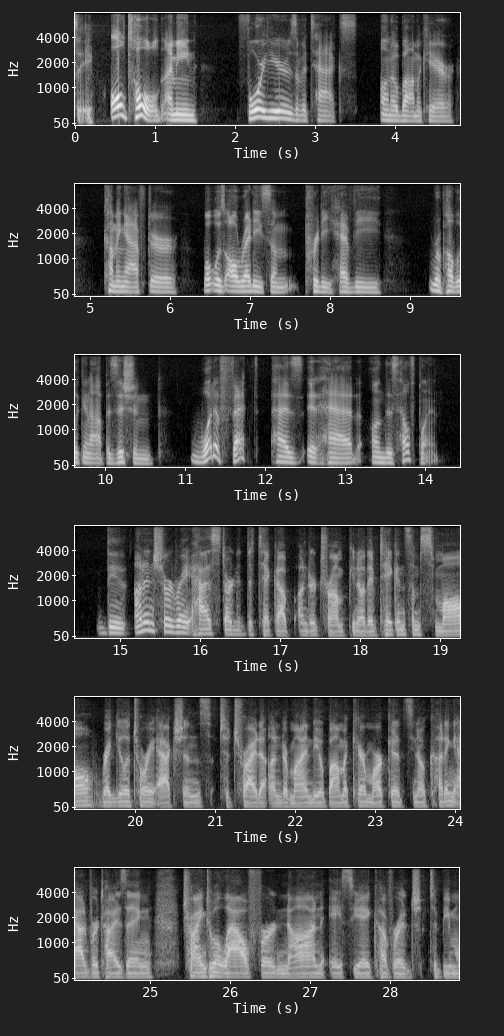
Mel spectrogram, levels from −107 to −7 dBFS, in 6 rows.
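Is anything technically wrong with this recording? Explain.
Yes. Microphone overload appears from 0.51 to 0.81 s. The input was driven about 2 dB past the converter's limit, likely from a microphone gain set too high, so the tops of the loudest waveform peaks are cut flat. Around one to two percent of samples in that stretch are affected, giving a crackling, distorted edge.

Microphone volume stepped down twice, at 0.54 s and at 1.53 s, each time by about 4 dB. This is likely the call software reacting to the overloaded input by lowering the device's gain in discrete steps, so speech and background both drop abruptly in level. The first step lands inside the distorted stretch.

The call path itself carries the audio with nothing above 8 kHz, which fits G.722 at 64 kbps.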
